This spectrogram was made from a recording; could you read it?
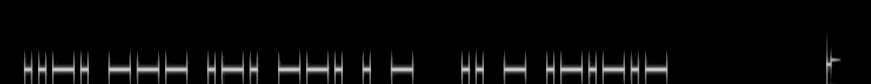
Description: Morse code, heard as a keyed tone, about 17 wpm, 700 Hz. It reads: FORGET IT.
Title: Sentences from Top 1200 Words 17wpm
